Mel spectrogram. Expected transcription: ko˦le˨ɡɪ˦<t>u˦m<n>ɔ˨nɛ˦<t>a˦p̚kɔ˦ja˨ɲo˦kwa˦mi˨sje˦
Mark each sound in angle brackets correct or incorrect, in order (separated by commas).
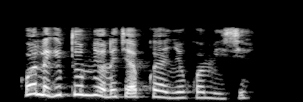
correct, incorrect, incorrect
